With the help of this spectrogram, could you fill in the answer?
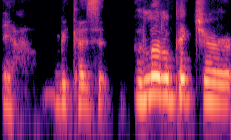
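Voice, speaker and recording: The voice carries a dark, mellow tone with fairly even intonation. The sound is dry and close, with no echo. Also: woman. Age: 80s+. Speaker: independent researcher and peace activist. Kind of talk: interview conversation. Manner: halting.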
